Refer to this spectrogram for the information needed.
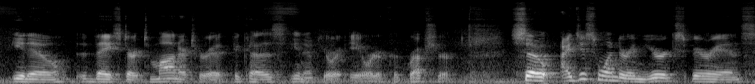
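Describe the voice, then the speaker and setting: With an ordinary speaking voice, a man talks at a moderate pace and medium pitch. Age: 60s. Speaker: interview host. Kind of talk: casual interview.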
